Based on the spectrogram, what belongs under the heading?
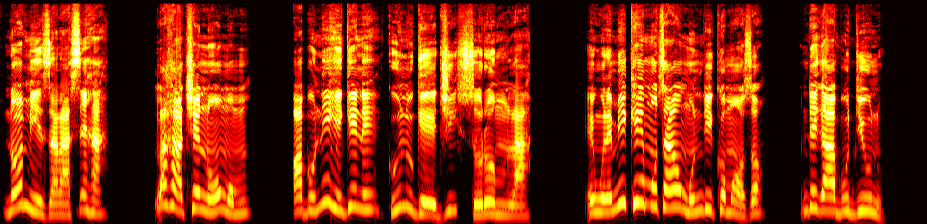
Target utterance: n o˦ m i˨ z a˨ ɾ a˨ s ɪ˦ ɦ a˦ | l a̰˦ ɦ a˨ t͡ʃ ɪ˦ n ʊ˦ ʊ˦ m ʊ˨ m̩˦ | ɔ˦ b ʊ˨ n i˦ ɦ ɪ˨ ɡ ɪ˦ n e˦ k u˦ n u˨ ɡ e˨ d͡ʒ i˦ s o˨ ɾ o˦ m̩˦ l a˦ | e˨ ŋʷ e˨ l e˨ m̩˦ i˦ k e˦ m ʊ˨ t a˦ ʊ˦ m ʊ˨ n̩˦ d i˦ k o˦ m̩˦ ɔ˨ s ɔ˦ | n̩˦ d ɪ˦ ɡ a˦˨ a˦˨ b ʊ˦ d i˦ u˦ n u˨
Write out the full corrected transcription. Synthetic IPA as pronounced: n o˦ m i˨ z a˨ ɾ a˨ s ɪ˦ ɦ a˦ | l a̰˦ ɦ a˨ t͡ʃ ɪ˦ n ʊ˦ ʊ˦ m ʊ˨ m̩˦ | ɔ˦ b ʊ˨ n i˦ ɦ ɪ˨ ɡ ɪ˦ n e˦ k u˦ n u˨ ɡ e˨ d͡ʒ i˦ s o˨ ɾ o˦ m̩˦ l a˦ | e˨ ŋʷ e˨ ɾ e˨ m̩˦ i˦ k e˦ m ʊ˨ t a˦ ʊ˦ m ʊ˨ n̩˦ d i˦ k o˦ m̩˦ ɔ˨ z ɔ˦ | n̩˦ d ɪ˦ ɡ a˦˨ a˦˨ b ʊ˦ d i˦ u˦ n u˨

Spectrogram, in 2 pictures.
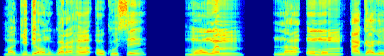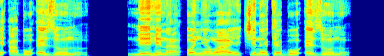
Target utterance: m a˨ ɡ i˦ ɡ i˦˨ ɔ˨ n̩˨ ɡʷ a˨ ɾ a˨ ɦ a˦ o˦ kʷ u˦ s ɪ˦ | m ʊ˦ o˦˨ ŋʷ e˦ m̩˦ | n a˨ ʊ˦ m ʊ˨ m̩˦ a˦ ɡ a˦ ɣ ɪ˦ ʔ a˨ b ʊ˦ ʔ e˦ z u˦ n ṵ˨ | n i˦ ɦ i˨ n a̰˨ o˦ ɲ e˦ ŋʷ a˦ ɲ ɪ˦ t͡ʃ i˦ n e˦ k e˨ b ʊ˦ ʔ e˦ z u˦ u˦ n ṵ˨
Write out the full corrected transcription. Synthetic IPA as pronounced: m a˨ ɡ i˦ d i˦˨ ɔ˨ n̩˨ ɡʷ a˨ ɾ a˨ ɦ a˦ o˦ kʷ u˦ s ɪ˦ | m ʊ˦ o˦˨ ŋʷ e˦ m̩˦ | n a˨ ʊ˦ m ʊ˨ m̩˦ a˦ ɡ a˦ ɣ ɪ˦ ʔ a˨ b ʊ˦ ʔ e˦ z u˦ n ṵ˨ | n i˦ ɦ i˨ n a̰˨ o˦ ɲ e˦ ŋʷ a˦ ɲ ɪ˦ t͡ʃ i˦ n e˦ k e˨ b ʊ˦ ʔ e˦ z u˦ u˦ n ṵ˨

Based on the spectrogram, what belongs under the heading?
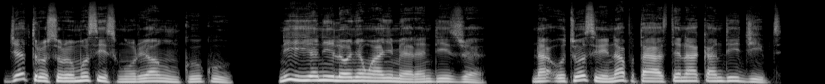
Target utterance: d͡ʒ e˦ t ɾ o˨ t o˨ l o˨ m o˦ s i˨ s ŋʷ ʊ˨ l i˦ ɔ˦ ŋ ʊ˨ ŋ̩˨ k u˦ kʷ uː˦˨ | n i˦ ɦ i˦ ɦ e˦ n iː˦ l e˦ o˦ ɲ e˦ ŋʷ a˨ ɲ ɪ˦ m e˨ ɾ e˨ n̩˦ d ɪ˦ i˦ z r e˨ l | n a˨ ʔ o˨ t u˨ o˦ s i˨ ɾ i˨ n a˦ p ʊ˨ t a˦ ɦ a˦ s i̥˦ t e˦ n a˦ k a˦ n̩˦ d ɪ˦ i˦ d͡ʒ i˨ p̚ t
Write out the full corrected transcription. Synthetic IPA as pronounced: d͡ʒ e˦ t ɾ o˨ s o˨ ɾ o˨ m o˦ s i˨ s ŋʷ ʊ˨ ɾ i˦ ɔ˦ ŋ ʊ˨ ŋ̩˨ k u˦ kʷ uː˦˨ | n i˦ ɦ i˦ ɦ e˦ n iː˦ l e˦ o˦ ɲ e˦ ŋʷ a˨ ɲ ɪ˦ m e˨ ɾ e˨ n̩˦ d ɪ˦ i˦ z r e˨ l | n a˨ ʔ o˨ t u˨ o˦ s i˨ ɾ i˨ n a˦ p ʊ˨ t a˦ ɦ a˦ s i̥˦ t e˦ n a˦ k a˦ n̩˦ d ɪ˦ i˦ d͡ʒ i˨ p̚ t

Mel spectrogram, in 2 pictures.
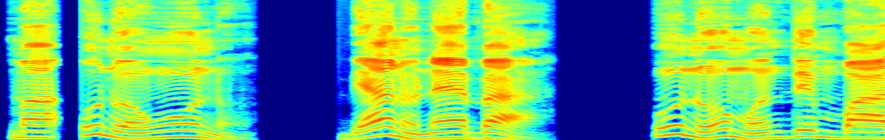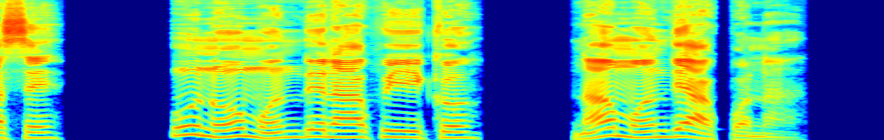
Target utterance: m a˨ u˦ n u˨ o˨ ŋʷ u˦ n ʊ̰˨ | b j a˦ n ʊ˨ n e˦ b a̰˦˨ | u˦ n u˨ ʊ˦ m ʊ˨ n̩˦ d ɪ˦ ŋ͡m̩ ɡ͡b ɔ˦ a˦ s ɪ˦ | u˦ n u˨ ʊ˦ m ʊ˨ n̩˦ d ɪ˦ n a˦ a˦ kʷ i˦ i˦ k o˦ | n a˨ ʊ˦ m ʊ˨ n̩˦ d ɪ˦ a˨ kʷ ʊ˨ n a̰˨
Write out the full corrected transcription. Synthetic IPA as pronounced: m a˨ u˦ n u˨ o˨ ŋʷ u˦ n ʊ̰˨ | b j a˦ n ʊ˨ n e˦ b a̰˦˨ | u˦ n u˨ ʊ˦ m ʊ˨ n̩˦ d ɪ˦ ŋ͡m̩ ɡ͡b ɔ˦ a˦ s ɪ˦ | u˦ n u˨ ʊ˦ m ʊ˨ n̩˦ d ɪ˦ n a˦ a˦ kʷ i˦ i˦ k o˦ | n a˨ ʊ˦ m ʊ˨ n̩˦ d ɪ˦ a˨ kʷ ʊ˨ n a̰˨

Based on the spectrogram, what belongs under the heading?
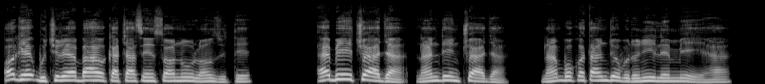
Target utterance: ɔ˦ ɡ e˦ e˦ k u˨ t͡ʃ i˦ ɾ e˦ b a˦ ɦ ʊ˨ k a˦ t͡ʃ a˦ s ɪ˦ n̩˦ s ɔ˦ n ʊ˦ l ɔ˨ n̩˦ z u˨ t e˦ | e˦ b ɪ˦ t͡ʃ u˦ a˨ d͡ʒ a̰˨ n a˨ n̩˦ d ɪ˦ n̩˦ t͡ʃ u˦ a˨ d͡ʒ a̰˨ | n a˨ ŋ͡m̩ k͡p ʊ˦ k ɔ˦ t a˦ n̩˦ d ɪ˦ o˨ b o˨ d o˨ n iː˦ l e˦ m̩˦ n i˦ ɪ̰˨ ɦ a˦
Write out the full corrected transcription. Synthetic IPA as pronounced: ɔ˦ ɡ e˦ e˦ k͡p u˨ t͡ʃ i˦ ɾ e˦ b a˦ ɦ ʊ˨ k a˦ t͡ʃ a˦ s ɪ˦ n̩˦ s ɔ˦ n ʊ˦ l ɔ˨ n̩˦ z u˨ t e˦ | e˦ b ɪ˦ t͡ʃ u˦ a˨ d͡ʒ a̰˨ n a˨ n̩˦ d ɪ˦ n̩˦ t͡ʃ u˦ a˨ d͡ʒ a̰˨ | n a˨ ŋ͡m̩ k͡p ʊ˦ k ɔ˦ t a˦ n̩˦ d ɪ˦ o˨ b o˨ d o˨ n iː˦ l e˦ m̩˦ m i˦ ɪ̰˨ ɦ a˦

